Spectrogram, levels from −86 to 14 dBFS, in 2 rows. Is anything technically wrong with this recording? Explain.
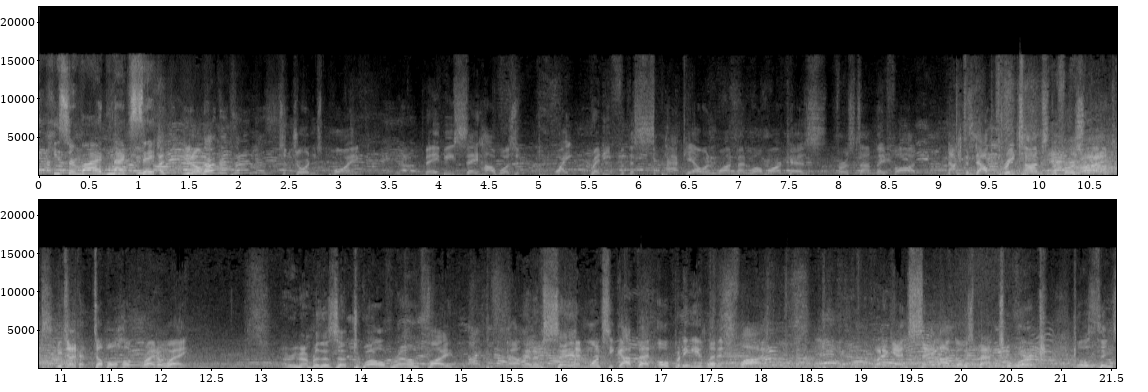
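Yes. From 8.81 to 9.6 s there is zipper noise. A level change of about 10 dB is applied in discrete jumps, around a hundred a second, rather than as a smoothly interpolated ramp. Each abrupt gain jump puts a small discontinuity into the waveform, and the discontinuities arrive fast enough to fuse into a buzzy ticking or zipping texture riding on the sound until the level settles.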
